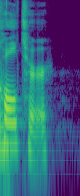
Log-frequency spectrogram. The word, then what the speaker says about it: Coulter: Coulter.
